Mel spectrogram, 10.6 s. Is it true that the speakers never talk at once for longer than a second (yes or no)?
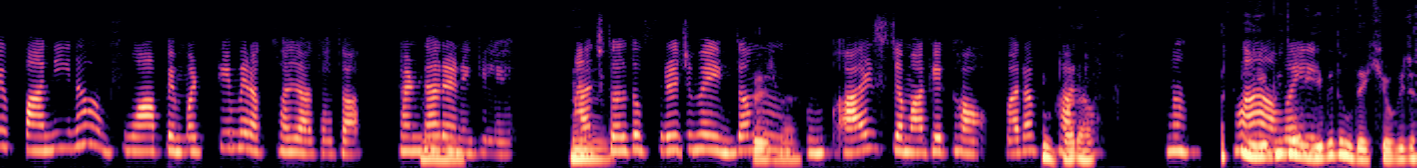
yes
